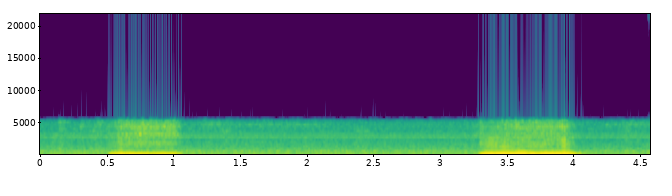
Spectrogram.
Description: DoyDoy snores so loud that he is banished from the master bedroom. He can cut some pretty serious ZZZZZs when he is tired.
